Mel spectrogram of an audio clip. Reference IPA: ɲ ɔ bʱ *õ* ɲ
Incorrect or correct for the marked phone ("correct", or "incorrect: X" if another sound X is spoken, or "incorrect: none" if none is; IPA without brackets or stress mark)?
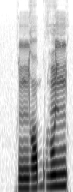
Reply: correct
